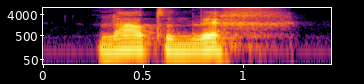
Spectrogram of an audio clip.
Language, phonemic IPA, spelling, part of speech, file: Dutch, /ˈlatə(n) ˈwɛx/, laten weg, verb, Nl-laten weg.ogg
- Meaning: inflection of weglaten: 1. plural present indicative 2. plural present subjunctive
